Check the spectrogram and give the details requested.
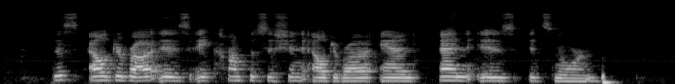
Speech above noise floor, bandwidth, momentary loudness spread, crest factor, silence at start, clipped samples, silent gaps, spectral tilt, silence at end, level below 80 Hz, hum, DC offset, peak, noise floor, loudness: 43 dB; 11.5 kHz; 10 LU; 16 dB; 0.55 s; under 0.1%; none; -7 dB/octave; 0.55 s; -38 dBFS; none; under 0.1%; -4 dBFS; -64 dBFS; -21 LUFS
